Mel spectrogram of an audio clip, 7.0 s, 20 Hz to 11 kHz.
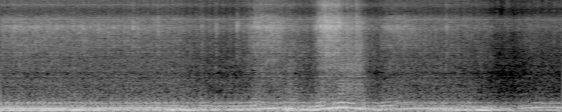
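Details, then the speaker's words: Old Nash flathead six, 6-volt positive earth, first run after long storage with no coolant: deep heavy rumble, lumpy uneven beat as revved; flooded earlier, now running rough, smoky, blowing black soot. "that's awesome makes me happy kind of blew some black soot all over but he's running all"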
